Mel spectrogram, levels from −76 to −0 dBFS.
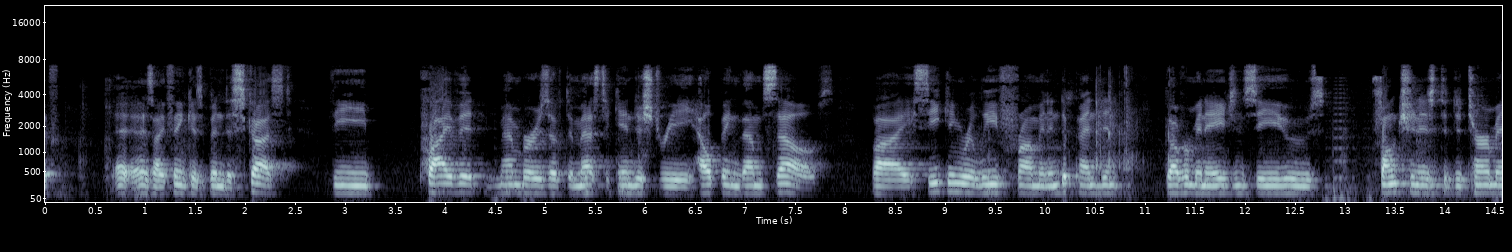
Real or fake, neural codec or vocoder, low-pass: real; none; 7.2 kHz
